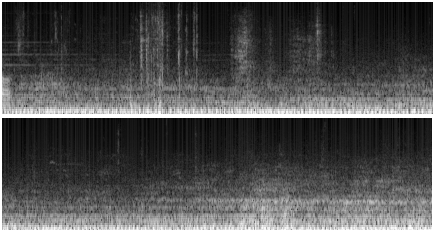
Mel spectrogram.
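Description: Steady low rumble, with a few light knocks and clicks between about one and a half and three seconds in.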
